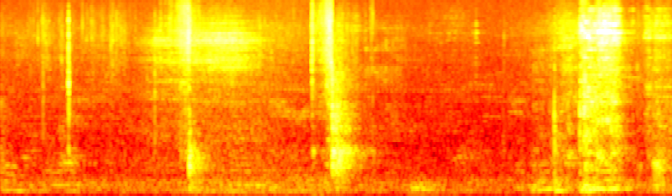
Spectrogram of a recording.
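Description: Garlic is mashed on a kitchen board in a few sharp, separate thumps and crushes spread across the moment, close and fairly loud, with quiet kitchen background between them.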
